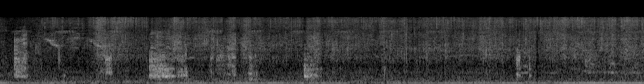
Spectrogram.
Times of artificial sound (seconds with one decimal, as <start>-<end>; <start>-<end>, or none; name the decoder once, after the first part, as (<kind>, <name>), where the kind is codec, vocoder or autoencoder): 4.7-6.4 (vocoder, BigVGAN v2)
